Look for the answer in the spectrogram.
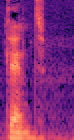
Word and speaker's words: Gent: Da onde é esse time? Da Bélgica. Da Bélgica. Sotaque belga, Gent. cara. Tem que usar o sotaque certo, belga.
